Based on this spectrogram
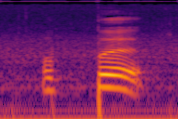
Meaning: salt
- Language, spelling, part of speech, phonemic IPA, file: Tamil, உப்பு, noun, /ʊpːɯ/, Ta-உப்பு.ogg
